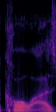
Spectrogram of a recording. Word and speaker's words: Cohuas: This is Cowas, just like the Nawa.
